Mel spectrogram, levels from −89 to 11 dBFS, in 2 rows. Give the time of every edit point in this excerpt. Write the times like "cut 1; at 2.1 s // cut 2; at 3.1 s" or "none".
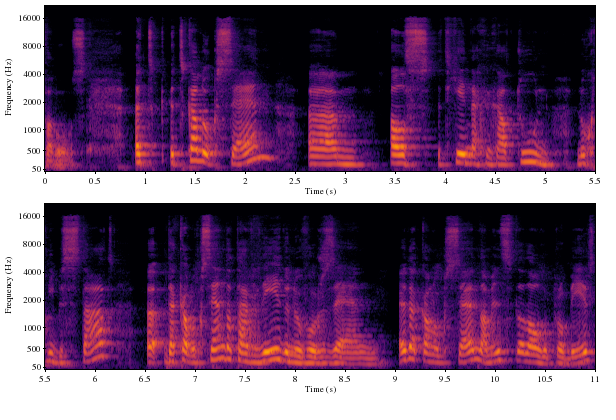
none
